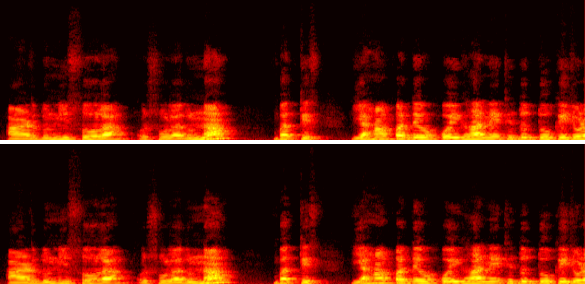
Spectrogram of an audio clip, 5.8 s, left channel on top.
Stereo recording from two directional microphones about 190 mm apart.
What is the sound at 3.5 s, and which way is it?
Speech, 20° right (ahead or behind).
